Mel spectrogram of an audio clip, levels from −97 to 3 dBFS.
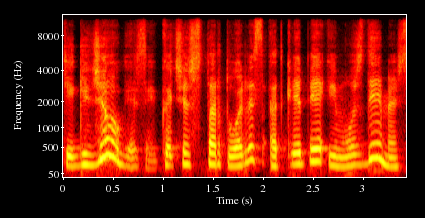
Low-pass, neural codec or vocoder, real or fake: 10.8 kHz; codec, 44.1 kHz, 2.6 kbps, DAC; fake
